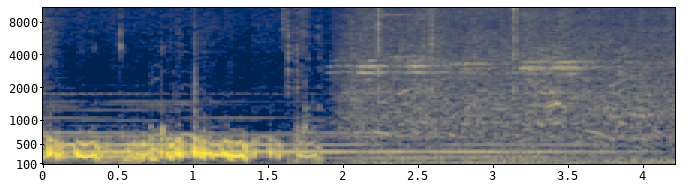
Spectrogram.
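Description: A pigeon cooing in a bubbling, wavering run that stops about two seconds in, over a held music note that slowly fades.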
